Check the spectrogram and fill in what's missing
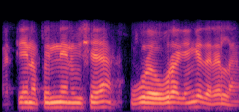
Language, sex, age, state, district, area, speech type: Kannada, male, 45-60, Karnataka, Bellary, rural, conversation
